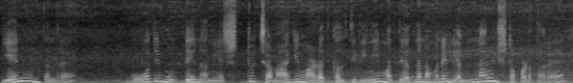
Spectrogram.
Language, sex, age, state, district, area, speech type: Kannada, female, 30-45, Karnataka, Koppal, rural, spontaneous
